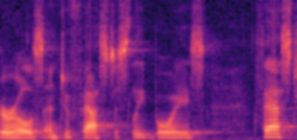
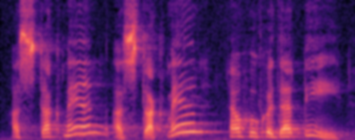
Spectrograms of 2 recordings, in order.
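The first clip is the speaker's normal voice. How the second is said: high puzzled voice; 4 semitones higher than usual. Acted. Stick Man wondering at voice.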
